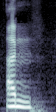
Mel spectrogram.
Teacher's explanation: on the second word an the u sound is very short but the n Sound is very long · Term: short sound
